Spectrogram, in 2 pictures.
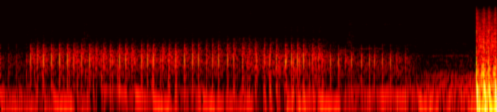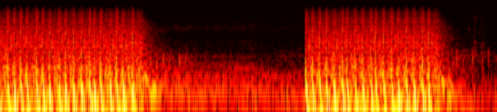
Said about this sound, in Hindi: हर तरफ फायरिंग हो रही थी काफ़ी सारी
